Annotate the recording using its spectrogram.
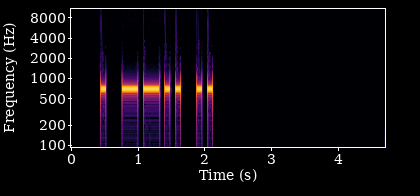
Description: Morse code, heard as a keyed tone, about 15 wpm, 700 Hz. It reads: EZI
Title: USA Call Sign Postfixes - 3 Letters 15wpm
